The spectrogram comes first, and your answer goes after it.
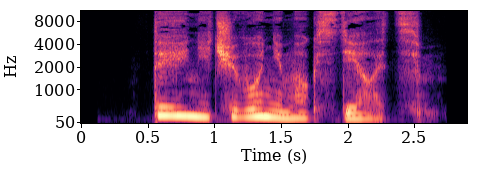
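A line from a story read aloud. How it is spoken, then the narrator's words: Quiet, sorrowful. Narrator (Russian): тихо проронила она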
